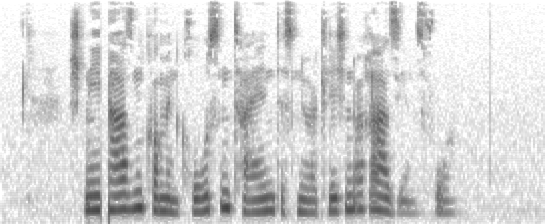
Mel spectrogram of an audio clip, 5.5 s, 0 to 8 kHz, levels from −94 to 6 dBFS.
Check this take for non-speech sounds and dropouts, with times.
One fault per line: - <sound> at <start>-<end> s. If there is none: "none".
- dropout at 1.0-1.1 s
